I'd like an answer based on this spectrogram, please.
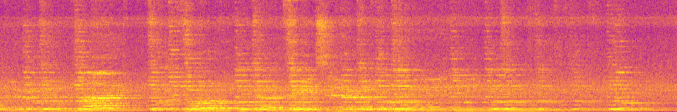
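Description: A man singing into a microphone while strumming a ukulele; the song gets quieter near the end.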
